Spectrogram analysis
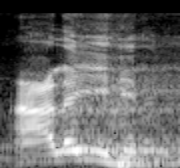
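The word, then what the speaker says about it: عليهم: হামজা দিয়ে করব এটা আমরা গলায় চাপ দিয়ে উচ্চারণ করব আলাইহিম আলাইহিম আমরা গলায় চাপ দিয়ে উচ্চারণ করব এবং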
